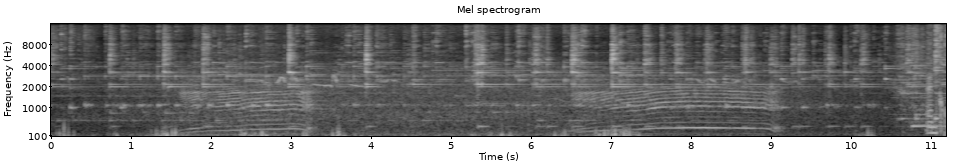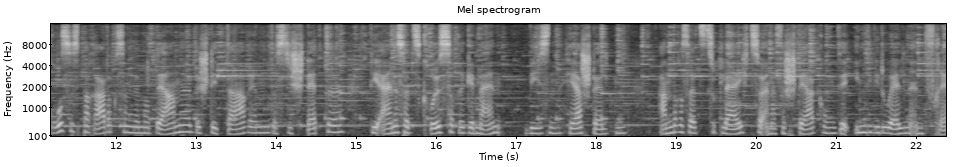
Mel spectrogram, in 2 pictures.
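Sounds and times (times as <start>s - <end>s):
many cowbells clanging on cows: 0.0s - 22.3s
cows mooing long and low: 1.5s - 3.4s, 6.4s - 9.3s, 10.6s - 22.3s
speech: 11.0s - 22.3s.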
